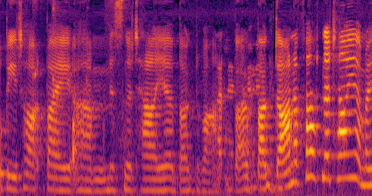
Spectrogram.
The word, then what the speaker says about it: Bogdanova: And Michelle will be taught by Miss Natalia Bogdanova.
